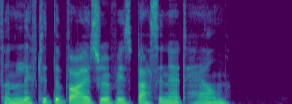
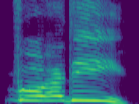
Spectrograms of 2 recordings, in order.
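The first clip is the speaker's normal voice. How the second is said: war scream; 9 dB louder, much slower than usual. A narrator's reading. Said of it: "screamed the Count".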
